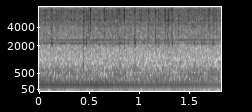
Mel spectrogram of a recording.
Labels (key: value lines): label: anthrophony, boat engine
recorder: HydroMoth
